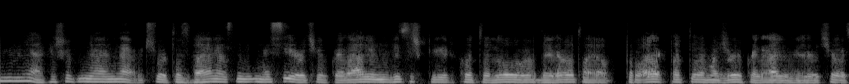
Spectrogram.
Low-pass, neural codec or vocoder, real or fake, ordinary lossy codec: 7.2 kHz; codec, 16 kHz, 1 kbps, FreqCodec, smaller model; fake; AAC, 32 kbps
